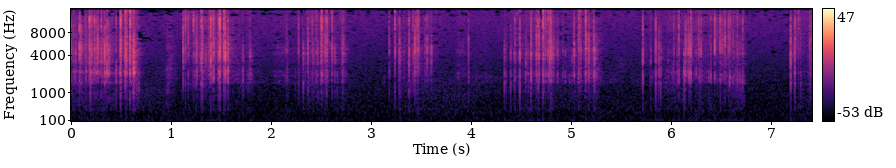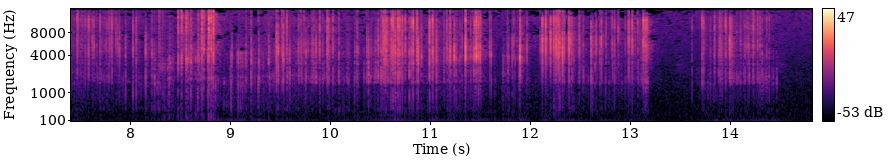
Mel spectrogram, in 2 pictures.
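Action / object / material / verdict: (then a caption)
tap / dark chocolate bar tapped with fingernails / chocolate / none. Long acrylic nails tap and scratch on an unwrapped, solid Roshen dark chocolate bar with almonds and embossed squares, held in the hand. Bursts of quick, bright, clicky taps and dry scratching rasps come and go over a faint low rumble, each tap dying out almost instantly.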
